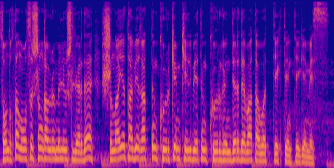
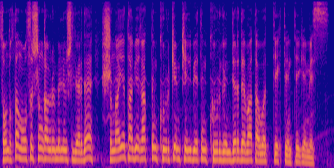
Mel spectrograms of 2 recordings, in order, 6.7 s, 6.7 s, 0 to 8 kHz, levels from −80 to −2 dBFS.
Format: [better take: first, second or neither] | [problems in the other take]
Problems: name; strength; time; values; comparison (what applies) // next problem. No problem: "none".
first | noise reduction (neural separator model SepFormer DNS4)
